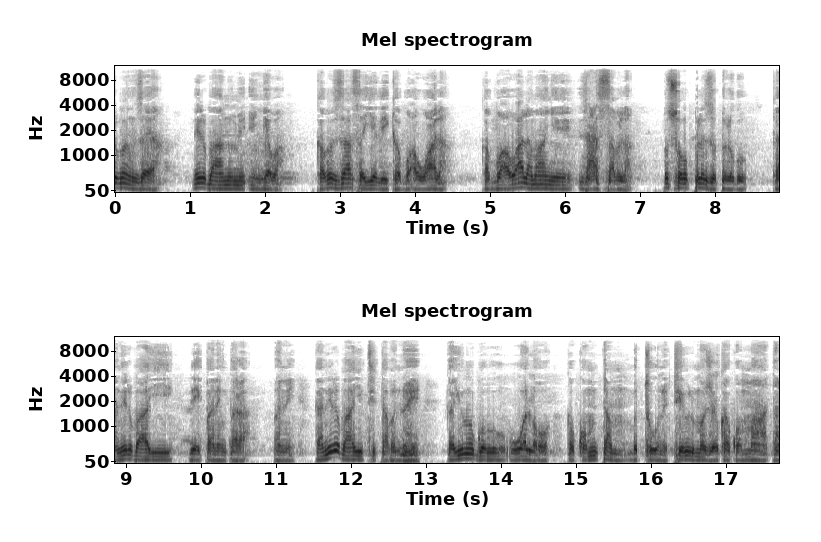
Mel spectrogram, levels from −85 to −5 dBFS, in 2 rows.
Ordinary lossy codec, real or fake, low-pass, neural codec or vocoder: AAC, 32 kbps; real; 10.8 kHz; none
